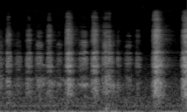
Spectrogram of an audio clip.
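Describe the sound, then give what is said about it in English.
A dog called Bork, the dog officer, pants quickly and eagerly, a steady run of breathy huffs, with the last two breaths coming louder and harsher. No one speaks. “Ah, the dog officer.”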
